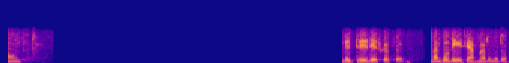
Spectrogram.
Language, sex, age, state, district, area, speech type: Telugu, male, 30-45, Andhra Pradesh, Kakinada, urban, conversation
